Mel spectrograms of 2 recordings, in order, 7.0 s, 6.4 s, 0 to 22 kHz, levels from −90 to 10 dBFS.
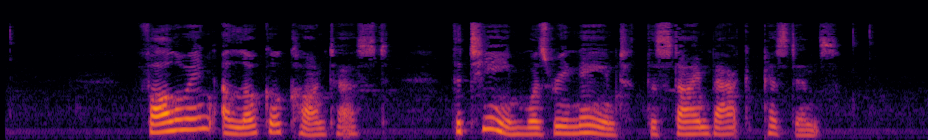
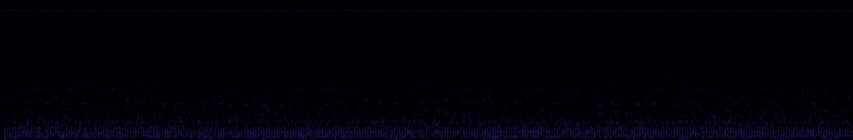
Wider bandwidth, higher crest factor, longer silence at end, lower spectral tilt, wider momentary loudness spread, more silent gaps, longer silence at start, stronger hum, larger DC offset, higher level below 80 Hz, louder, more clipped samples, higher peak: second, 11.5 kHz vs 16.5 kHz; first, 22 dB vs 16 dB; first, 0.7 s vs 0 s; first, -5 dB/octave vs -2.5 dB/octave; first, 16 LU vs 0 LU; neither; first, 1.1 s vs 0.05 s; second, none vs 50 Hz at -85 dBFS; neither; first, -70 dBFS vs under -90 dBFS; first, -26 LUFS vs -70 LUFS; neither; first, -6 dBFS vs -56 dBFS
